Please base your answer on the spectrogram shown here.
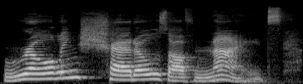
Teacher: aqui em rolling a gente enrola a língua no R, ok? Mesmo sendo inglês britânico, porque esse R está no início da palavra antes da vogal, então a gente não tem mesmo outra possibilidade.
